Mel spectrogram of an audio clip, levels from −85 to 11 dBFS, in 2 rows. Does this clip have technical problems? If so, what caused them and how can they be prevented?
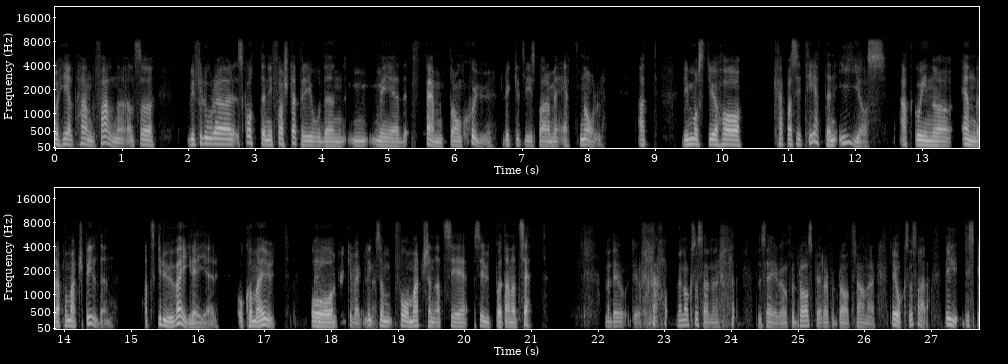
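Yes. Throughout the speech, the sound is muffled, hoarse and faintly robotic, with nothing above about 8.7 kHz. This is heavy Opus voice compression. The encoder is running its linear-prediction speech coder in wideband mode and spending very few bits on the excitation signal that drives the vocal model, which fits a bitrate around 10 kbps. That coarse excitation produces the rasp and synthetic edge, while the band limit removes the top end. To prevent it, encode at a higher Opus bitrate, roughly 24 kbps or more for speech, so the coder keeps the full band and models the excitation accurately.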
